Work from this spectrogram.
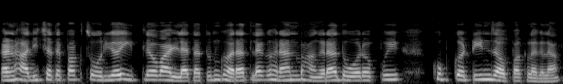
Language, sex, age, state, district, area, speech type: Goan Konkani, female, 30-45, Goa, Ponda, rural, spontaneous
